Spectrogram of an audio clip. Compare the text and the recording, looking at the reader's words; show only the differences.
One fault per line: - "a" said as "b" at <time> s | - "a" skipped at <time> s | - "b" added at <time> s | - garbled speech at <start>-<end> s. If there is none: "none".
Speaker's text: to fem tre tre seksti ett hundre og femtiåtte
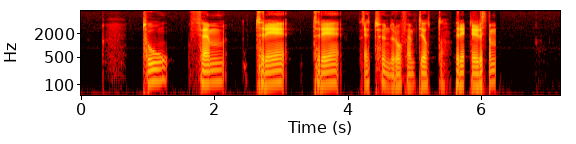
- "seksti" skipped at 3.7 s
- garbled speech at 5.6-6.3 s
